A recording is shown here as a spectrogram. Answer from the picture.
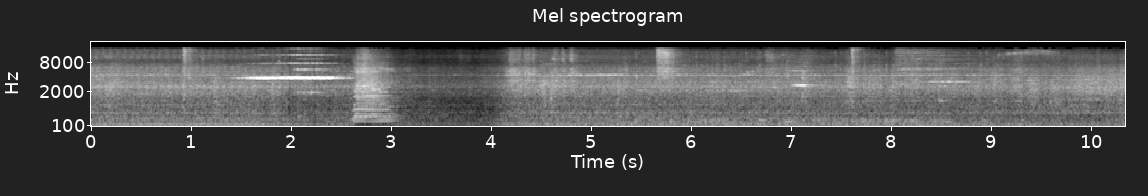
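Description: Ferromex freight train locomotives and cars rolling past with steady wheel-and-rail rumble, a high steady wheel squeal about two seconds in. A short loud pitched blast follows just before three seconds, then the noise drops away for about a second before the rolling resumes.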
